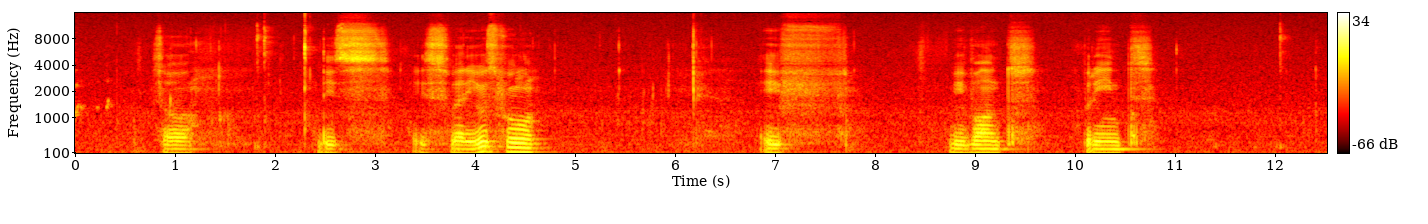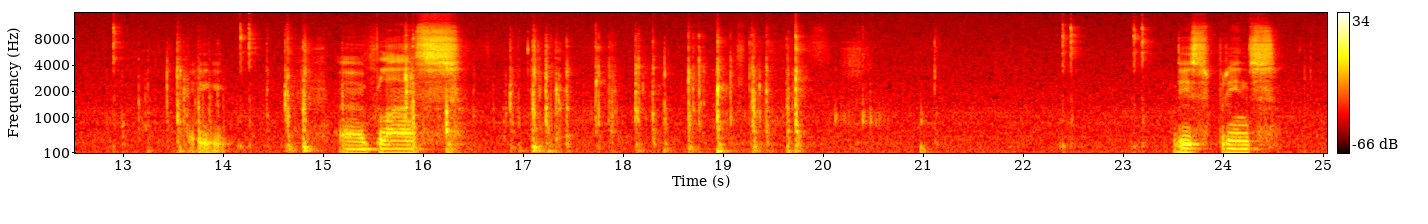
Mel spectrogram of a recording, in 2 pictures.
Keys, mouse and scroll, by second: 2.0 click, 12.2 click, 13.8 ctrl+x, 14.4 ctrl+click, 14.9 ctrl+space, 16.1 BackSpace, 17.2 space, 17.5 ctrl+v, 18.0 ctrl+Home, 18.4 ctrl+Down, 18.9 ctrl+shift+End, 19.5 shift+Delete, 19.9 BackSpace, 22.6 click, 23.3 click.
